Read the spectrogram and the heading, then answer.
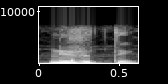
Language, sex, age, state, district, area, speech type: Tamil, male, 18-30, Tamil Nadu, Tiruppur, rural, read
